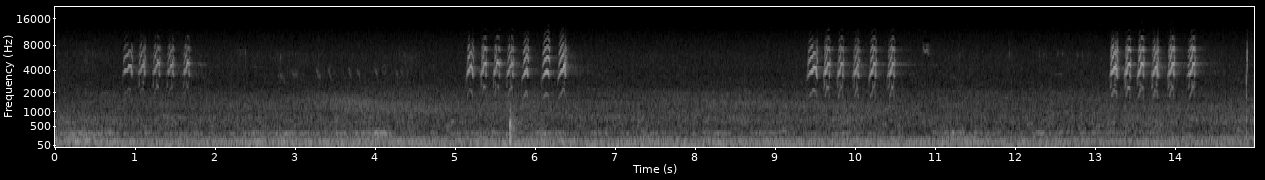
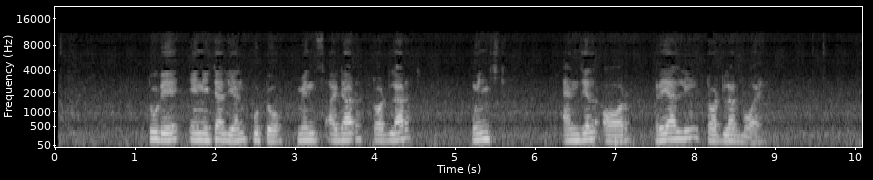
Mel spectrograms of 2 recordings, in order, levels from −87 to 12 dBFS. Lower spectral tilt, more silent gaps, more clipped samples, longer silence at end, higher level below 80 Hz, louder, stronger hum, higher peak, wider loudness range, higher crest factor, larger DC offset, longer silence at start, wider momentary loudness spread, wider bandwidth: second, -2 dB/octave vs -8.5 dB/octave; neither; neither; second, 0 s vs 1.2 s; about the same, -50 dBFS vs -50 dBFS; second, -33 LUFS vs -19 LUFS; neither; second, -14 dBFS vs -4 dBFS; first, 9 LU vs 3 LU; first, 24 dB vs 16 dB; neither; second, 0 s vs 1.2 s; first, 18 LU vs 9 LU; first, 16 kHz vs 10.5 kHz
